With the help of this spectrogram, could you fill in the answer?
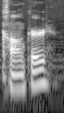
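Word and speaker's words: Qonqr: Scott Davis I'm the CEO of Conker and it's spelled q-o-n-q-r if you're out looking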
